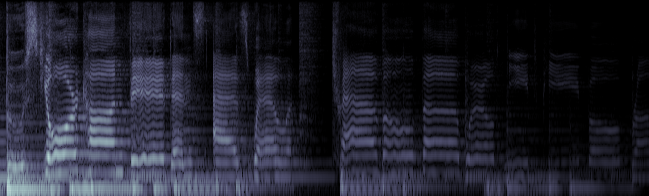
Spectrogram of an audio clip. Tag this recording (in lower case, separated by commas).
music, female singing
